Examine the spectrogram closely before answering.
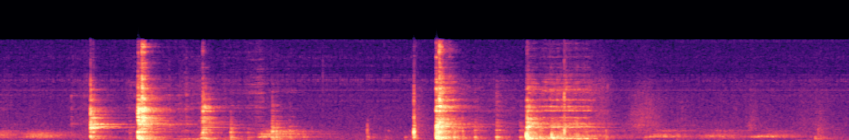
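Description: A terracotta bowl and a brush knocking and clinking against a stainless-steel pot as the bowl is lifted out of its water bath. There are several sharp knocks with a metallic ring, the loudest about a second in and again about three seconds in, with quieter scraping and handling between.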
